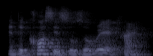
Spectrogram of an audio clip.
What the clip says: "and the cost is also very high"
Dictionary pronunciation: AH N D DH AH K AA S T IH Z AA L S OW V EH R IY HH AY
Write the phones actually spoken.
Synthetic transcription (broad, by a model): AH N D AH K AA S IH S AA L S OW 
